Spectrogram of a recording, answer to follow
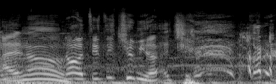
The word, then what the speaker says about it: Tsitsi Chiumya: Need Is Laugh, this Friday's episode, we have Tsitsi Chiumya. Chiumya, yes, Chiumya, yes. Completely Chiumya. just butchered your name. I know. No, Tsitsi Chiumya. Got it right. Tsitsi Chiumya, yeah.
